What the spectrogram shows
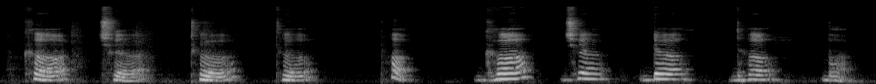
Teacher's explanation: ಹೆಚ್ಚು ಉಸಿರಿನಿಂದ ಉಚ್ಚರಿಸಲ್ಪಡುವ ವ್ಯಂಜನಗಳಿಗೆ ಮಹಾಪ್ರಾಣಾಕ್ಷರಗಳು ಅಂತ ಹೇಳ್ತಾರೆ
